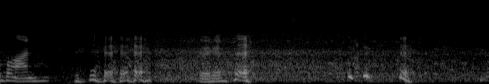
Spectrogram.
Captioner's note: audience laughing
